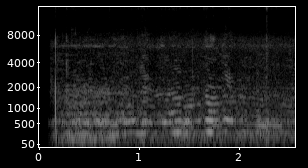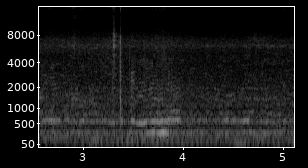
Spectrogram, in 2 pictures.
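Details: Honeybees at an apiary in Bener Meriah, Aceh, Indonesia, during the honey harvest on 4 August 2023; a steady low hum of many bees with faint clicks and handling noises.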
